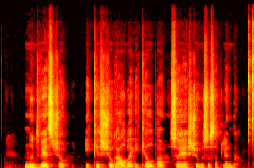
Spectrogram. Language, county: Lithuanian, Tauragė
